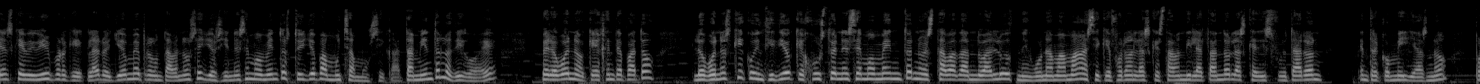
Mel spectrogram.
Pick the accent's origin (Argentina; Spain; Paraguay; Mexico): Spain; Pedro Muñoz, Castilla-La Mancha; para la gente de mi pueblo de Pedro Muñoz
